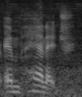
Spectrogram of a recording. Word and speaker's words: empennage: Now we're at the tail, or they call it the empennage, the French pronunciation, or empennage.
